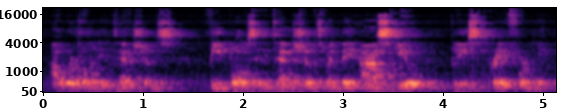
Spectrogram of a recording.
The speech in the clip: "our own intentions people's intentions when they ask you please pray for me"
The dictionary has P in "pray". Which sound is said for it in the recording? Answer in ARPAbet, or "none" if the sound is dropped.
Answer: P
